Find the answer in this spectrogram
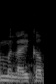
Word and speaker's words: Malaika: correctly यही रखने है अक्सर लोग एम ए एल ए एल आई के ए कर देते हैं मलिका कर देते हैं तो इट्स मलाइका इट्स एम ए एल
